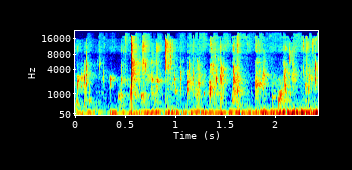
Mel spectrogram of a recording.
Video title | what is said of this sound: Dior Backstage Face & Body Foundation Review- Shade 5N- GirlBossBeauty | let me shake it you can hear that if it's not thick I don't want you to think it's thick at all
